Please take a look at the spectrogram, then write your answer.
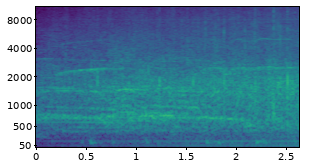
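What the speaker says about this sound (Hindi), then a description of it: "जोरदार तालियों से इस्तकबाल कीजिए हमारे आपके महबूब जनाबे तहजीब हाफिज साहब" Applause welcoming poet Tehzeeb Hafi at a Dubai mushaira, a dense, steady wash of clapping from a large audience that holds evenly throughout.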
